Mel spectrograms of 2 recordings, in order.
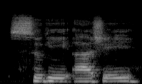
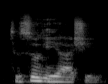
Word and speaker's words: tsugiashi: So it's sugiashi, or you may hear it pronounced tsugiashi.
